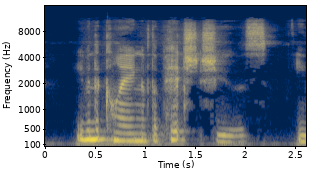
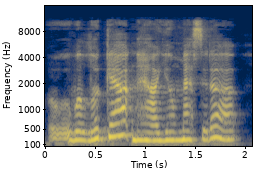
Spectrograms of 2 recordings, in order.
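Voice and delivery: raised, louder warning, short of anger; higher, urgent caution; alarmed warning; 4 semitones higher, 8 dB louder than usual. A narrator's reading. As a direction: warn him with rising annoyance. Wife warns as he strokes harder.

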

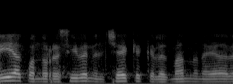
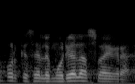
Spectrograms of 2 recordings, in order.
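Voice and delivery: ordinary delivery

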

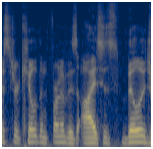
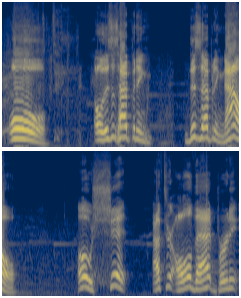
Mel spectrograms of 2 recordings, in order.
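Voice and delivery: loud, raised exclamations; shocked realization; 7 semitones higher, 9 dB louder than usual. Real, not acted. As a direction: cry out as it dawns on you. Shocked as the attack starts.

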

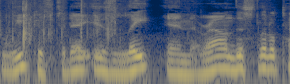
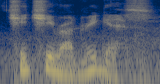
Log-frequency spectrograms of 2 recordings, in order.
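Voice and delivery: ordinary talk, nothing marked

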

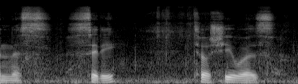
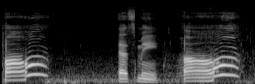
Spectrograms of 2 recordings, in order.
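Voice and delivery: cooing aw; 7 semitones higher, slower than usual. Real, not acted. Man cooing over the little ducklings, very high aw. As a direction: coo at the babies, way up high.

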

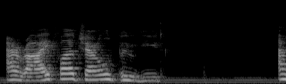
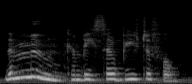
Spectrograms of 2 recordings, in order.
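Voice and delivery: usual speaking voice

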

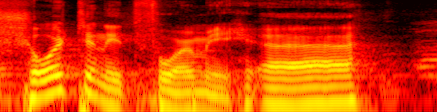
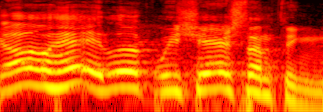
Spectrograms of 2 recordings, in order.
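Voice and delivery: mock buddy-buddy; 7 semitones higher than usual. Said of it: "It's like".

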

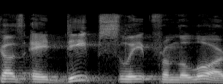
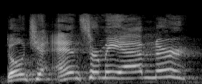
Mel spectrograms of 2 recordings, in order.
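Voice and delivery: high, loud call across the distance; yelling. Acted. David calling across the valley to Abner, loud high shout. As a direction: shout it out to be heard far away. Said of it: "David started crying out loud. He started yelling".

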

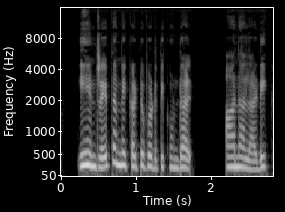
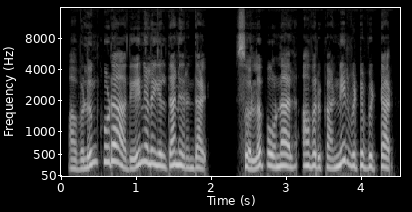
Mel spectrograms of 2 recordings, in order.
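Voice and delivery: plain reading voice

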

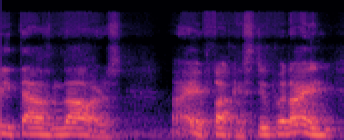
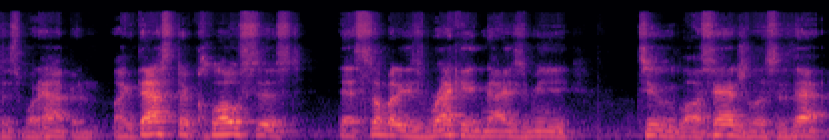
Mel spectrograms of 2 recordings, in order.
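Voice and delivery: usual speaking voice

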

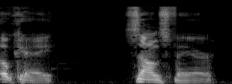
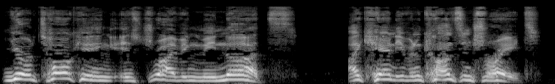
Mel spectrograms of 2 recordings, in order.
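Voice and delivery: frustrated gamer rage; raging; 8 semitones higher than usual. Acted. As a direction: lay out each word at the end of your patience, pitched up. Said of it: "Stop raging".

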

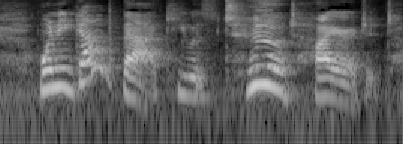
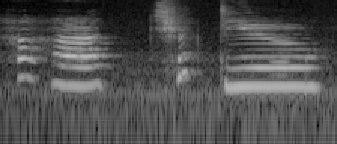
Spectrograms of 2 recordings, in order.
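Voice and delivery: sneaky tease; 3 semitones higher, 5 dB quieter, much slower than usual. Pretend. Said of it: "are you thinking that she's kinda like".

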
